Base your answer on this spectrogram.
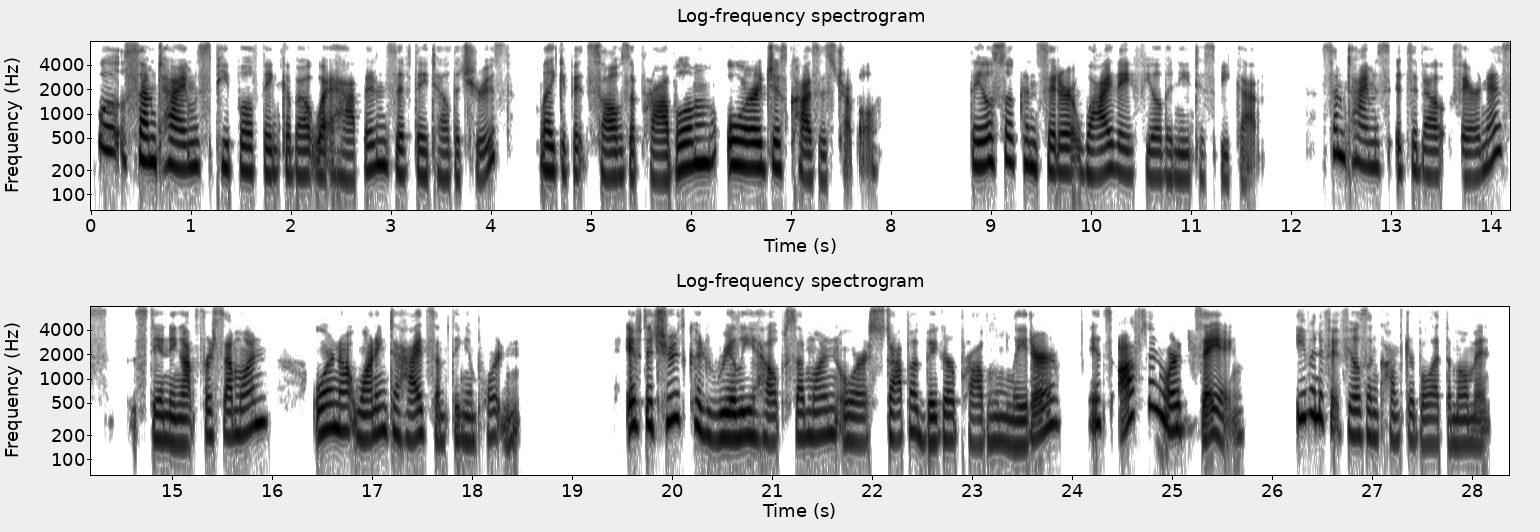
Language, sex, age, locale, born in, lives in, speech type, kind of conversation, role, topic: English, female, 40-44, en-US, United States, United States, read, expert-assistant, expert, Why is it important to tell the truth?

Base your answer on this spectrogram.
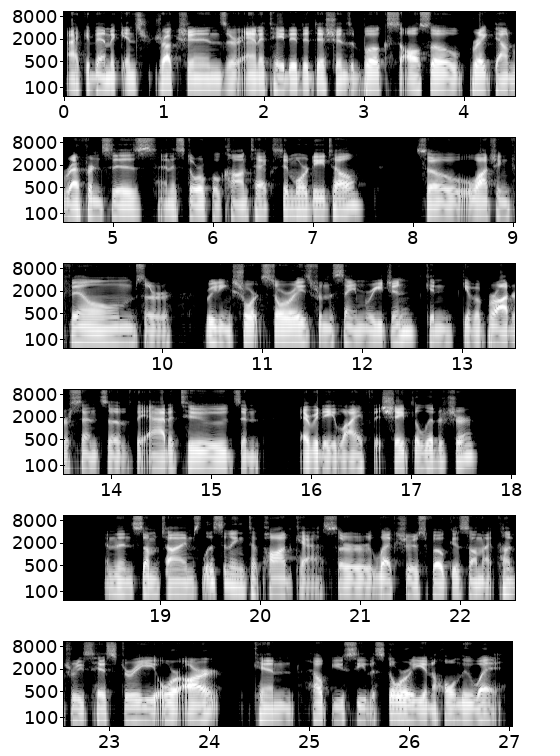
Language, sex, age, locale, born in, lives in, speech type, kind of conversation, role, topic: English, male, 35-39, en-US, United States, United States, read, expert-assistant, expert, How do life experiences affect story interpretation?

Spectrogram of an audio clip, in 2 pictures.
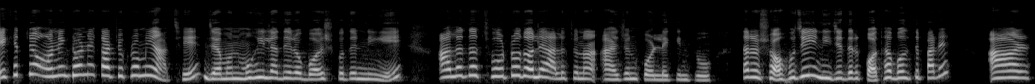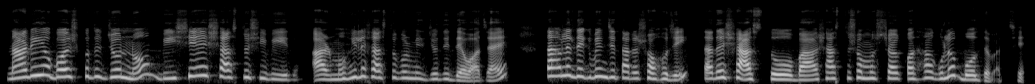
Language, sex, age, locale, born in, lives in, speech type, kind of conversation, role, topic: Bengali, female, 20-24, bn-BD, Bangladesh, Bangladesh, read, expert-assistant, expert, গ্রামীণ এলাকায় স্বাস্থ্যসেবা উন্নত করার জন্য কী কী পদক্ষেপ নেওয়া যেতে পারে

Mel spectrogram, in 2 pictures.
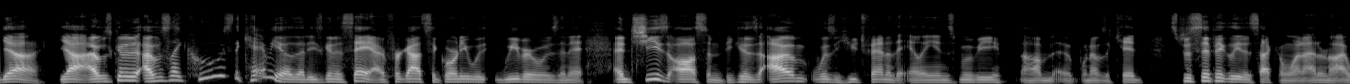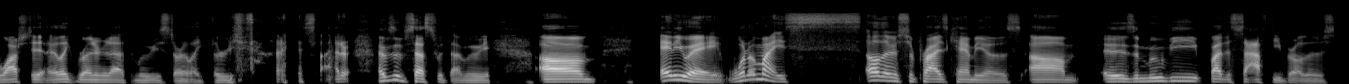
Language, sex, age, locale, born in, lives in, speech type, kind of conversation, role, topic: English, male, 40-44, en-US, United States, United States, conversation, unstructured, none, Which surprise cameos in movies or TV made you gasp, and why did they land for you?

